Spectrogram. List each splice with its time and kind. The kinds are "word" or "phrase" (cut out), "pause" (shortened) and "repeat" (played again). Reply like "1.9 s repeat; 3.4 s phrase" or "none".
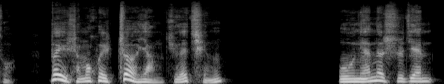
none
